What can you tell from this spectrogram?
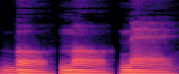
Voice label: "bomome", concat syllables; Affixing experiment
